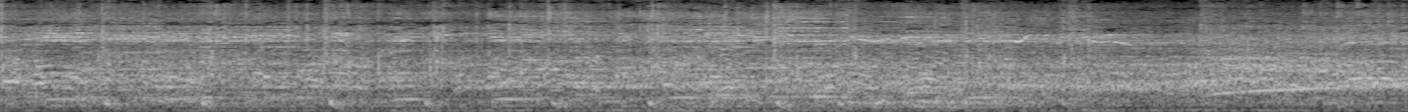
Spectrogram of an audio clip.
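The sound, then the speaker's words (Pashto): A crowd celebrates in the streets of Herat, Afghanistan, a dense, continuous roar of many voices with cheering and shouts, holding steady and loud throughout. “په هرات ولایت کې هم خلک د دې بریا هرکلی ته راوتلي وو او په لارو کوڅو کې اتڼونه او خوشحالۍ”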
